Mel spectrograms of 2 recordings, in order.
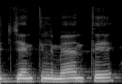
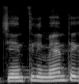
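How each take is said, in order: First: "gentilmente" drawn out syllable by syllable; slow model word. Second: Said in the usual way. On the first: Shown as a demonstration. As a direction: spell out "gentilmente" slowly for learners. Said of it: "teacher models Italian word". ("gentilmente" बहुत धीरे, हर अक्षर अलग) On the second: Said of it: "word said again in explanation".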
